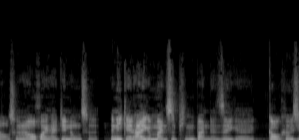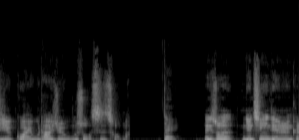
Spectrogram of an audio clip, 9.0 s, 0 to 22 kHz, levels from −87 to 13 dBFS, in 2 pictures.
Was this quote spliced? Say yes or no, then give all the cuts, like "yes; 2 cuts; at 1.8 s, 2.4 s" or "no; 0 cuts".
yes; 1 cut; at 1.6 s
